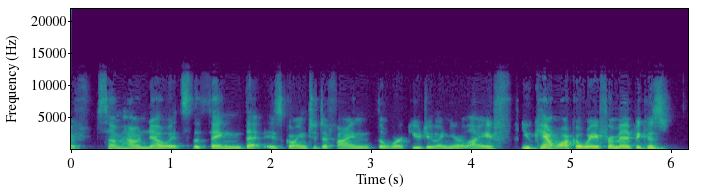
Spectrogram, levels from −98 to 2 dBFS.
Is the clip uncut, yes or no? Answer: no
